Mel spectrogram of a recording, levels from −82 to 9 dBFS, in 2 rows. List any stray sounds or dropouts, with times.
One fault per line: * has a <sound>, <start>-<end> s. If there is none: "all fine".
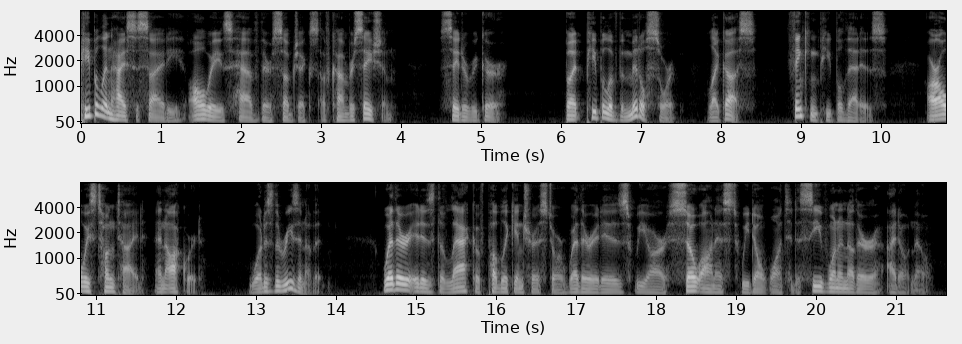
all fine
